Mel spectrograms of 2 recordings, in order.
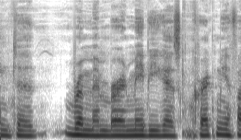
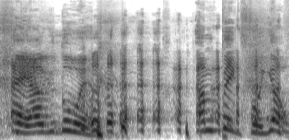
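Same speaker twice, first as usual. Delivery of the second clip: put-on New York accent, much higher; 9 semitones higher than usual. Joking about Bigfoot, a speaker does Bigfoot with a New York accent. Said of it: "he had a New York accent".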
